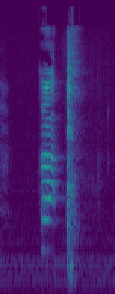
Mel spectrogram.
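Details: A single sharp sneeze: a brief voiced intake followed by an explosive noisy burst.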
